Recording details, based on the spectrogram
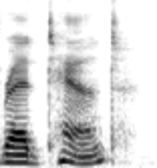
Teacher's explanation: Looking at vowel e as in red tent, we typically spell it with letter e. It's a lax central front vowel. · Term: red tent vowel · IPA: /ɛ/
